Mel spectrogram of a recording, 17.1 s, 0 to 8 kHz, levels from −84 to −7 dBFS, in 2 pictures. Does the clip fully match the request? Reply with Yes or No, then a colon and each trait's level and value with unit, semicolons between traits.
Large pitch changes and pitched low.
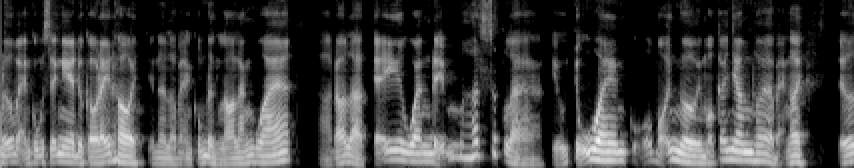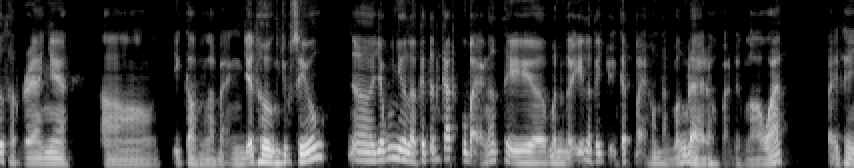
Yes: wide, 7.5 semitones; low, 115 Hz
